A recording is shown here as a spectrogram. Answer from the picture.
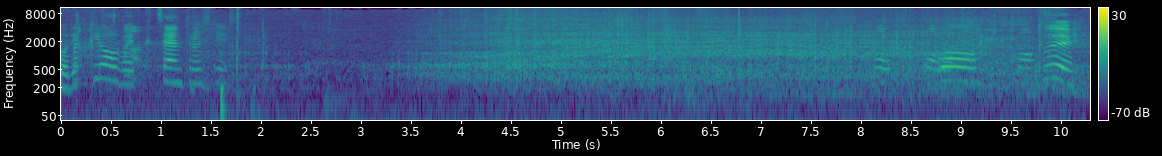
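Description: Short shouted calls and a knock, then a granite curling stone sliding over pebbled ice: a steady hiss that sets in about a third of the way in and holds. Another shouted call comes near the end as the sweepers start brushing.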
